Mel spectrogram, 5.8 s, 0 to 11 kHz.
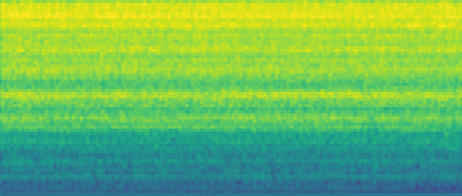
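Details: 2009 VW Eos 2.0 TSI (engine code CCT), first start after replacing a detached rear main seal that caused a vacuum leak and lean misfires: steady, even idle, smooth low hum, no misses or hiss; normal idle, fuel trims being checked.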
